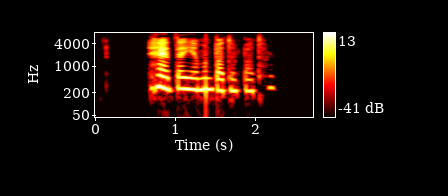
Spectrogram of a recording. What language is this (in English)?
Bangla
